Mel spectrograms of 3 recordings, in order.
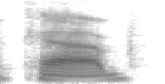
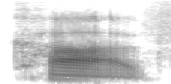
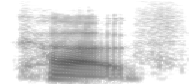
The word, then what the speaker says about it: cab: It's written in Hebrew as and it gives us the Hebrew letters and pronounced simply as cav. Rhymes with dove in English. So let's see. CV cov. Interesting. So cov not cab.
